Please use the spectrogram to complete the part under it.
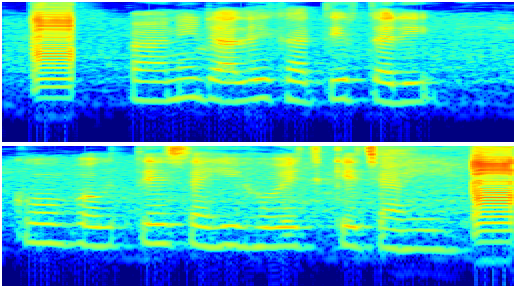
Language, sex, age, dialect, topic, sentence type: Bhojpuri, male, 18-24, Western, agriculture, statement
